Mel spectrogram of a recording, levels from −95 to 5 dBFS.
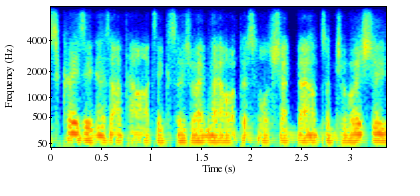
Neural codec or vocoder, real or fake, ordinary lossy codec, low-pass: codec, 16 kHz, 0.5 kbps, FreqCodec, smaller model; fake; Opus, 16 kbps; 7.2 kHz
